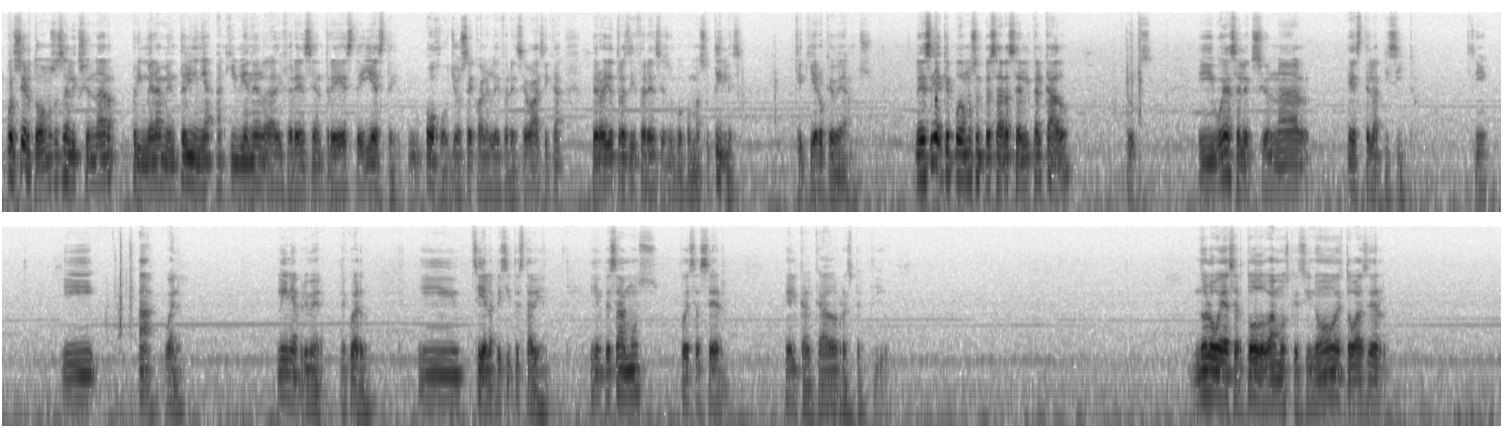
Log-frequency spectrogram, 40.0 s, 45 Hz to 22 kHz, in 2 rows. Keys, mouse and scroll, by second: 4.3 click, 4.7 click, 5.6 click, 7.7 click, 8.6 click, 8.8 middle click, 9.5 middle click, 10.0 ctrl+click, 10.5 ctrl+middle click, 14.0 click, 15.1 ctrl+z, 17.4 click, 19.4-21.6 drag, 21.6 ctrl+z, 22.1 ctrl+click, 23.7 click, 24.1 click, 28.3-29.6 drag, 30.0 click, 31.0-32.5 drag, 33.0 click, 34.0 click, 35.5-36.5 drag, 36.7-38.0 drag, 38.2 click, 39.5 click.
